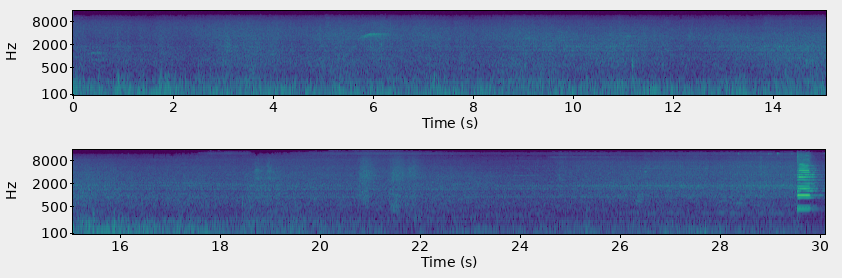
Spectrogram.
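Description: Steady low rumble of road and wind noise from a car driving through city streets, dropping in level about two-thirds of the way through. Just before the end, a car horn gives one short toot.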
